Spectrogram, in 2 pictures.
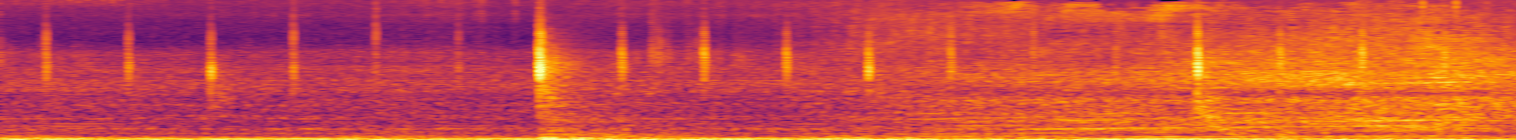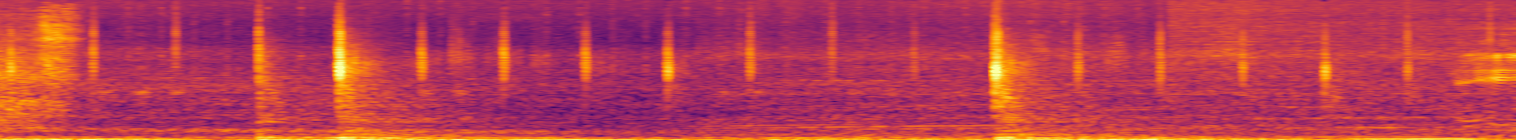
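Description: Car driving, heard from inside the cabin: a steady low engine and road rumble, with a few sharp knocks along the way.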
